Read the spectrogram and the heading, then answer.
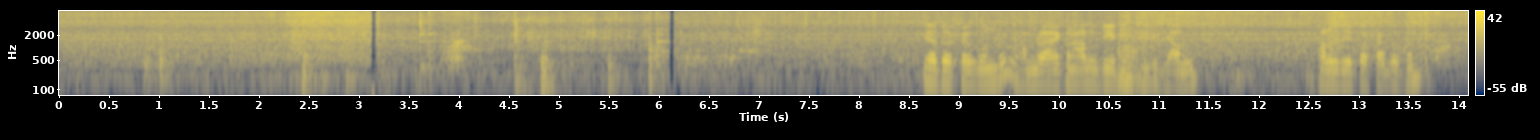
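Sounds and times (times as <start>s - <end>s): masala sizzling in a pan: 0.0s - 14.0s
metal spatula scraping a pan: 3.2s - 5.0s, 5.9s - 7.1s.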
